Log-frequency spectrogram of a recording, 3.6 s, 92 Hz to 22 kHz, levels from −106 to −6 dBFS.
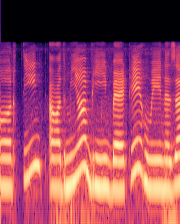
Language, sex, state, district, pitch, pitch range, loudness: Hindi, female, Haryana, Charkhi Dadri, 230 Hz, 225-300 Hz, -13 LUFS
